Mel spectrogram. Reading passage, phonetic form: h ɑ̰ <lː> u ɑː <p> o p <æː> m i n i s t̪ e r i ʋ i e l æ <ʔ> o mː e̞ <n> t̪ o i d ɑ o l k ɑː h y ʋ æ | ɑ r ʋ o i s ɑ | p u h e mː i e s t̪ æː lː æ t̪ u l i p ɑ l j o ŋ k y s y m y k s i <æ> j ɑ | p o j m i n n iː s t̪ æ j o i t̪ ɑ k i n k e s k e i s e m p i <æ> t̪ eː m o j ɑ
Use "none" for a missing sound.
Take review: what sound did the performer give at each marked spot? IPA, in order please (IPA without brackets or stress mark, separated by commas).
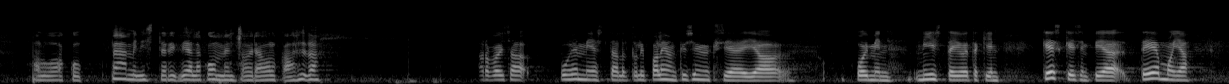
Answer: l, k, æː, k, n, æ, æ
